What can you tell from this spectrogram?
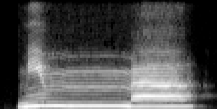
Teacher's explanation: This kunna is akmal. So keep the sound in your nose for a longer time.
